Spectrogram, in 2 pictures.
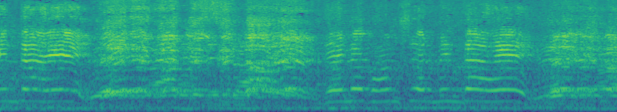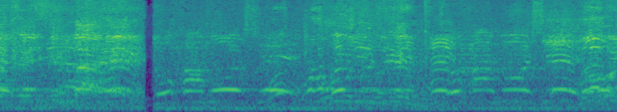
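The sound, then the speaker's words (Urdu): Students and other protesters chant slogans in front of the Peshawar Press Club, protesting child sexual abuse. Many voices repeat loud rhythmic calls, with a brief drop in level midway before the chanting resumes. “مظاہرہ کرنے والے افراد اور طلبہ نے اس واقعے کے خلاف نعرے لگائے۔”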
